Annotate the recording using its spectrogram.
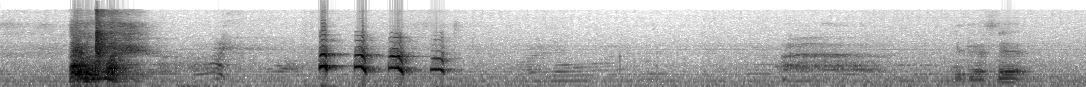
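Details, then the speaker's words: A man's sneezing fit: a single loud, explosive sneeze, then a few short voiced bursts and faint sounds in a quiet room. "He's going through a sneezing fit, and I'm think videotaping"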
